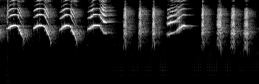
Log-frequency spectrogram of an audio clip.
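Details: Javan myna song played as a lure to spur birds into song: four loud arched whistled squeals in a row, then a string of rasping chatter notes mixed with another squeal, over a soft low hum.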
